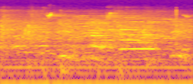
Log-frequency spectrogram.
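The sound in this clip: A basketball is dribbled during a women's basketball game, a few soft bounces barely standing out beneath steady crowd noise and voices.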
